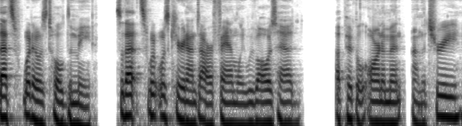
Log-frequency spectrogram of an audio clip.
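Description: Speaking at a moderate pace, a man with a Wisconsin accent keeps a medium pitch and fairly even intonation. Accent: Wisconsin Midwestern. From Wisconsin, US Midwest.

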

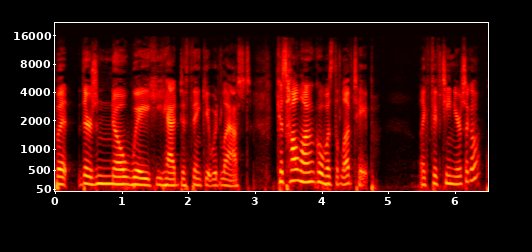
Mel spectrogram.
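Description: In a very clean recording with a silent background and a dry, close sound with no echo, a woman with a normal speaking voice talks at a moderate pace and a fairly low pitch. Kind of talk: casual chat. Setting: studio.

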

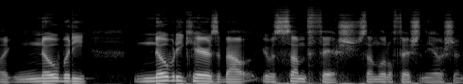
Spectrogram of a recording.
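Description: Medium-pitched male speech with an American accent and ordinary pitch variation, on a very clean recording with a silent background. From California. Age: 40s. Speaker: podcast host, chef and hunter. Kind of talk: casual interview chat.

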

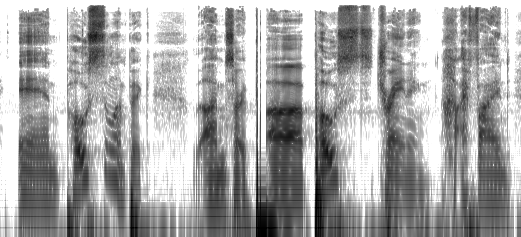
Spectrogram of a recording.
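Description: A plain, everyday voice from a man, medium-pitched and ordinary in its pitch movement. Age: 40s. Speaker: podcast host, weightlifter and English teacher. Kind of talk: casual interview.

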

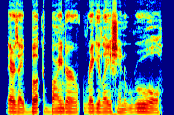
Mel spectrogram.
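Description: In a very clean recording with a silent background and dry, close sound with no echo, a man with an American accent uses a normal speaking voice at medium pitch with fairly even intonation. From Idaho. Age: 40s. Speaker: retired military senior sergeant. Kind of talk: casual chat. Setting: studio.

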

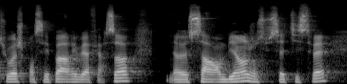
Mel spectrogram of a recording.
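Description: On a very clean recording with a silent background, a man speaks fairly quickly at a medium pitch in a monotone, flat intonation. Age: 20s. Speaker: photographer and videographer. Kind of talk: casual chat.

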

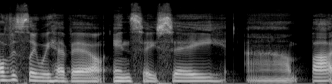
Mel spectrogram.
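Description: Her pitch sits fairly low. The woman talks with an Australian accent. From Australia, Melbourne. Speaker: construction manager. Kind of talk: interview.

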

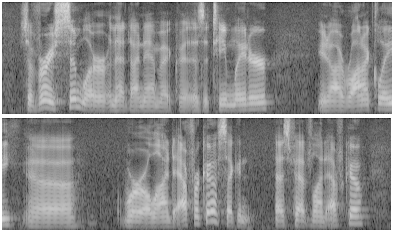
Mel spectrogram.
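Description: Speaking very fast in an American accent, a man keeps a medium pitch with ordinary variation. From upstate New York. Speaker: army officer. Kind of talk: interview.

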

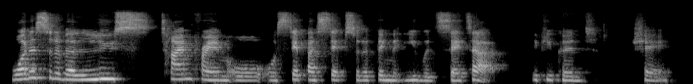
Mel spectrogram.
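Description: Speaking with a non-native accent, a woman uses a medium pitch with ordinary pitch variation. Her pace is fairly slow. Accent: foreign, noticeably non-American. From South Africa. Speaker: textile and graphic designer. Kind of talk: casual chat, asking questions.

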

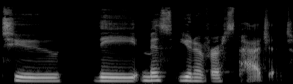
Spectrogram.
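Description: The tone is animated and upbeat, with an American accent. The recording is very clean with a silent background, and the sound is dry and close with no echo. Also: woman. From Pennsylvania, US. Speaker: podcast host and pageant coach. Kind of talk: casual solo podcast monologue. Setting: recording at home. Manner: animated, upbeat.

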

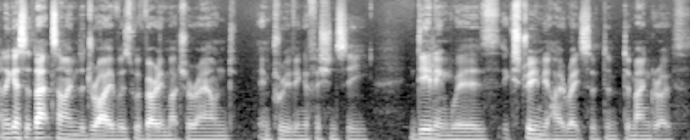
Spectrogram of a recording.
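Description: Very fast and very deep, this man's British-accented voice sits low in pitch with fairly even intonation. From UK. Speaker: energy regulator executive. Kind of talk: interview. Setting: conference venue. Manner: hesitant, many fillers.

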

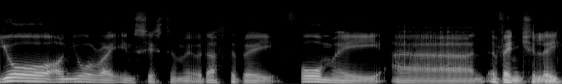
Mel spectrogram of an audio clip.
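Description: Speaking with an English accent at a very slow pace with hardly any pauses, a man has a very deep, low pitch and a dark, mellow tone. His intonation is lively. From England. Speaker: film podcast host. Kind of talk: casual chat.

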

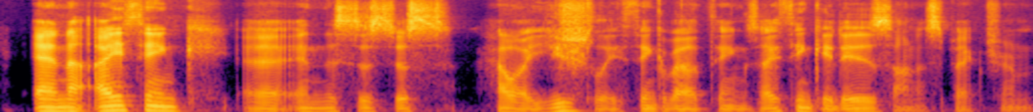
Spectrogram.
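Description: On a very clean recording with a silent background, a man with an American accent talks in a very deep, low pitch. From US Midwest. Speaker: composer and clarinetist. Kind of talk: interview conversation.

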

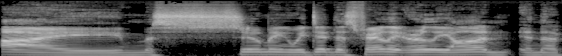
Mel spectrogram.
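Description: An unremarkable speaking voice with an American accent and ordinary pitch variation, over a quiet background. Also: man. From California.

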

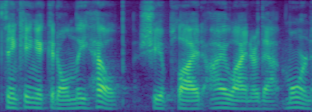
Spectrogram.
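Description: The voice is plain reading aloud. Its intonation stays fairly even.

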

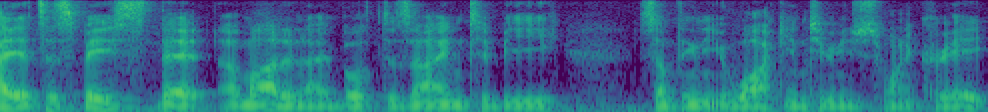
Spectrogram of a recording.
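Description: A man's very deep, low voice at a very fast pace, with fairly even intonation. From Kingston, Ontario, Canada. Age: 30s. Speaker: musician. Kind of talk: casual interview chat. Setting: studio.

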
